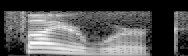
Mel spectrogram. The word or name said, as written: firework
